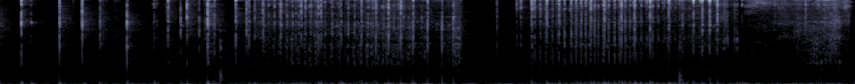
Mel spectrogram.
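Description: Long manicured nails scratch and strum along the teeth of a small, solid brown wooden comb held in one hand near a binaural microphone. Rapid, dry clicks and a bright, raspy scratching come in quick bursts over a low rumble. There is a brief pause partway through, then a denser run of strumming.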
